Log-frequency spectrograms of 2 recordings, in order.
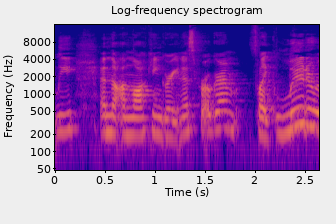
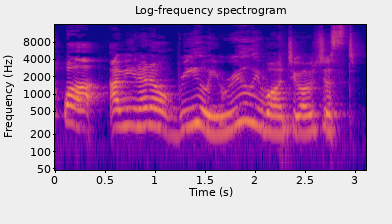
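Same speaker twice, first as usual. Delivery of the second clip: whiny past self; 4 semitones higher, 6 dB louder than usual. Retold or imitated. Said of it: "And then I was like".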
